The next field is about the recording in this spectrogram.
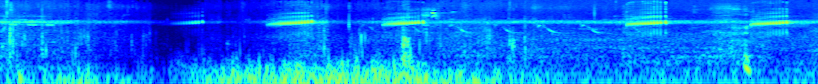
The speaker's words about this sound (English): Just a really enthusiastic frog there.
